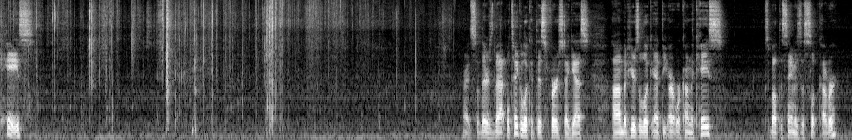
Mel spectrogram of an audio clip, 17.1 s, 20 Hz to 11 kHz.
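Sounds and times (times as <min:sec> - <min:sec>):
plastic wrap ripping: 0:00.0 - 0:08.4
plastic wrap crinkling: 0:00.0 - 0:09.2.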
